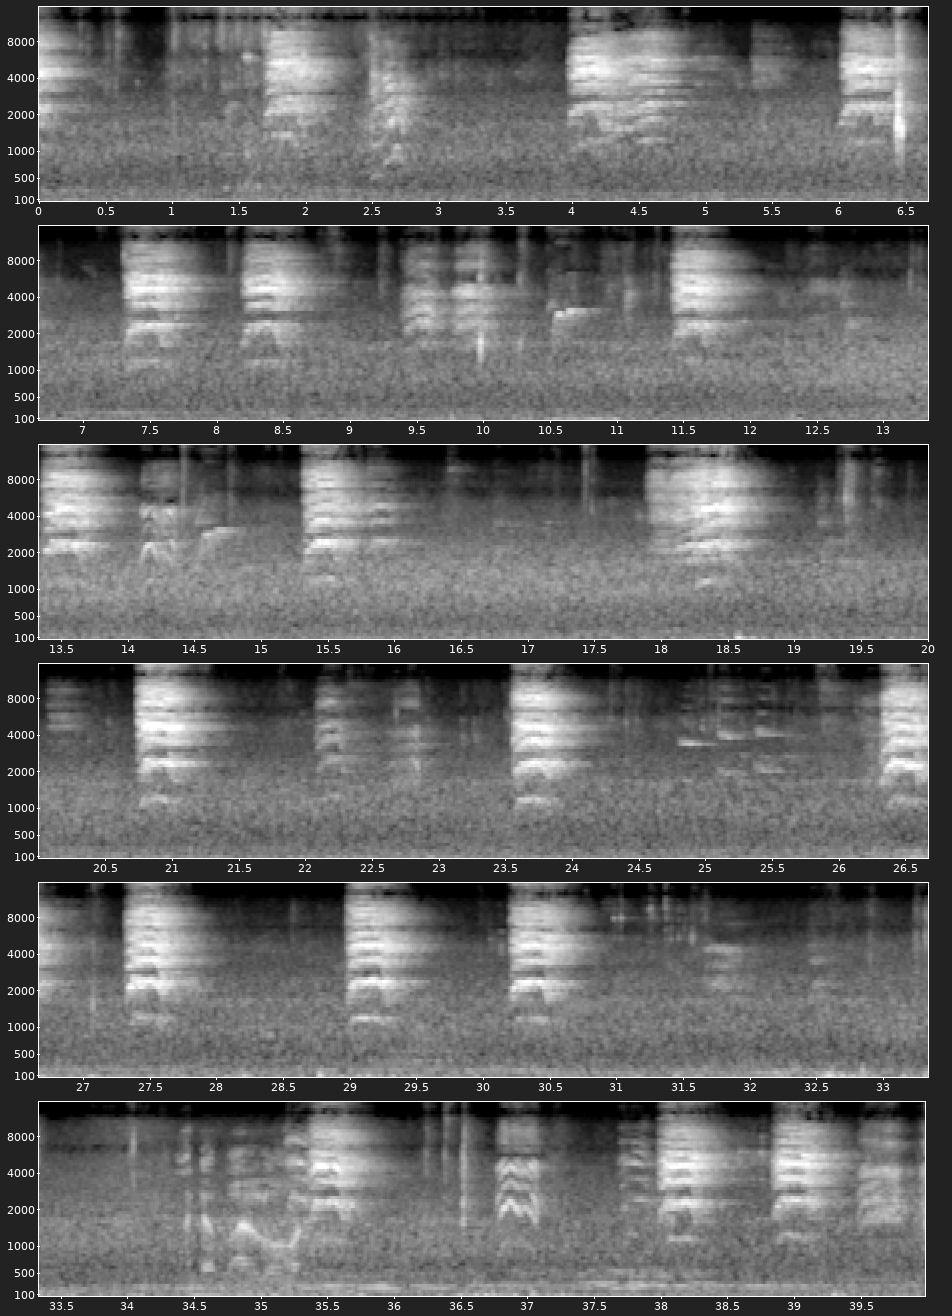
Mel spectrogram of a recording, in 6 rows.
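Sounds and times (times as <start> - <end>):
macaw squawking: 1.6 - 2.9, 35.2 - 35.8.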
